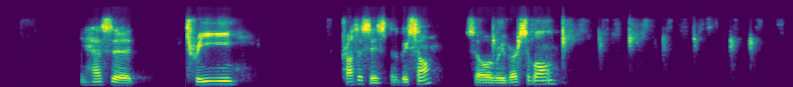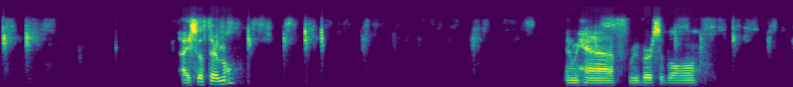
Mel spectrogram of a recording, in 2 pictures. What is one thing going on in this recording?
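A man lectures calmly nearby, speaking in short phrases.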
